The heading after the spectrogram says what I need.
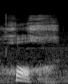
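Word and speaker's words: hoch: کلمه بعد هخ. هخ دوستان یعنی بلند، مرتفع. قبل از تی ها او قرار گرفته، میخونیم هخ.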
